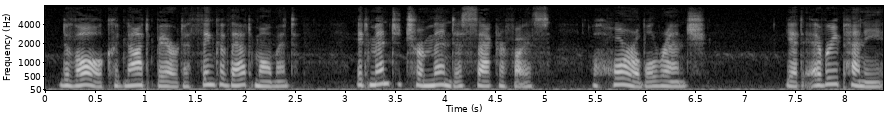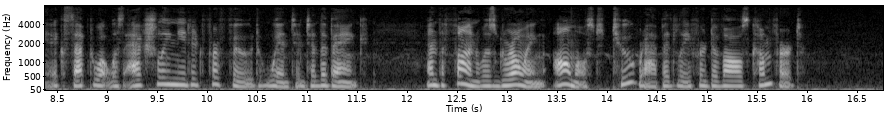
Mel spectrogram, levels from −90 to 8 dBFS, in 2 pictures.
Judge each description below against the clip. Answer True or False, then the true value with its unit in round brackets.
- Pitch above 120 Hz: True (185 Hz)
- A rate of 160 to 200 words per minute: False (150 wpm)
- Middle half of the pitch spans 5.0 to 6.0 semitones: False (3.5 semitones)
